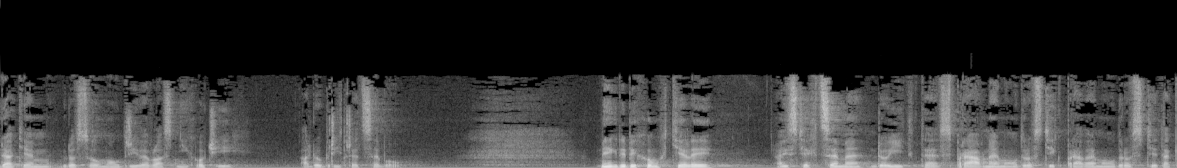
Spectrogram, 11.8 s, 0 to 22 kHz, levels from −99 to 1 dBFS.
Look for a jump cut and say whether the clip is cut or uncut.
cut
